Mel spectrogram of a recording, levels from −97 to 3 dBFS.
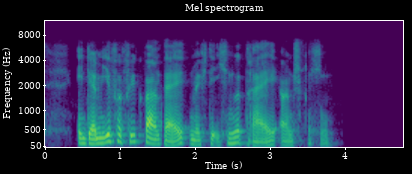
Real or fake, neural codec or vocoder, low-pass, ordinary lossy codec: fake; codec, 16 kHz, 8 kbps, FunCodec, trained on LibriTTS, 25 frames a second; 7.2 kHz; MP3, 96 kbps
